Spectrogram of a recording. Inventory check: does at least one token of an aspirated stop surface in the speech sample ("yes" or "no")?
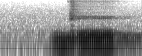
no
